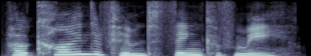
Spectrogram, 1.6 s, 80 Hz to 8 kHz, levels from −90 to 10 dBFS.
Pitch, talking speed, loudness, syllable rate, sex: 275 Hz, 310 wpm, -16 LUFS, 5.5 syllables/s, female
